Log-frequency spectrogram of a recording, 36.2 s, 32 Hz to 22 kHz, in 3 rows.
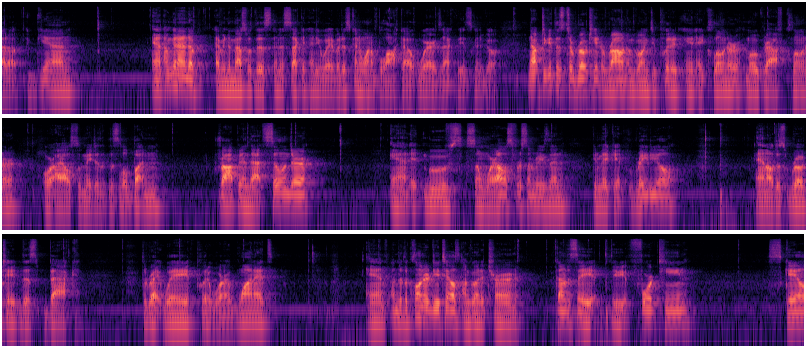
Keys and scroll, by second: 3.2 super+z, 5.9 e, 8.9 1, 22.9 r, 25.2 e, 32.9 KP_1, 33.2 Return.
